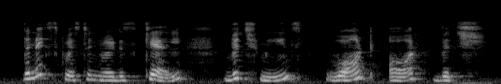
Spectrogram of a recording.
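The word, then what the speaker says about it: quel: l l e s so however the pronounciation Remains the Same for all four of them it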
